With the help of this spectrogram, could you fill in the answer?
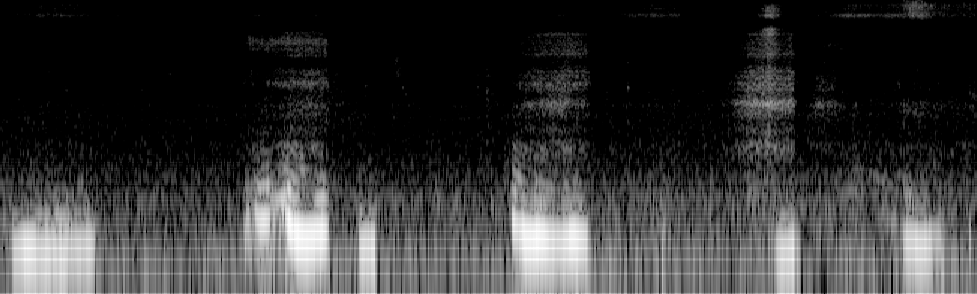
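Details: Siberian Husky puppy Asiri in Japan sleeping soundly after enjoying a walk, snoring loudly: deep, rumbling low snores in bursts roughly every three seconds, some longer and rattling, with quiet pauses between breaths.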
